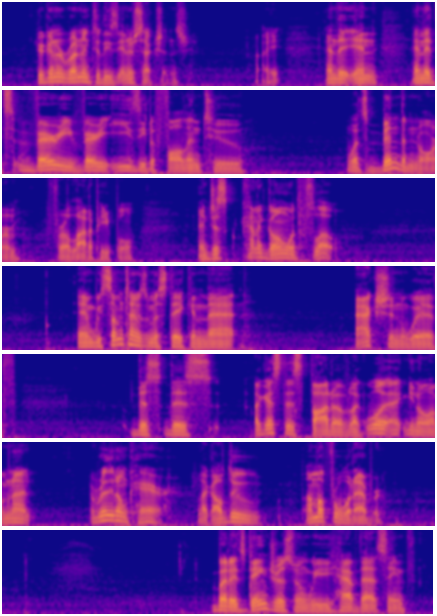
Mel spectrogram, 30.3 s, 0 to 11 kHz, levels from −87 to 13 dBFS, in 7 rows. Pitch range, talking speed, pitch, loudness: 85-105 Hz, 150 wpm, 95 Hz, -24 LUFS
